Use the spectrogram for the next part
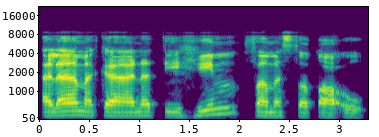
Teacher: അലാ മകാനതിഹിം ഫമസ്തതാഉ സുക്കൂനുള്ള മീമിന് ശേഷം ഫ വന്നു, വ്യക്തമായി ഉച്ചരിക്കണം. അവ മീമിനെ പൂർത്തിയായി ഉച്ചരിച്ചതിന് ശേഷം മാത്രം ഫ ഉച്ചരിക്കുക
